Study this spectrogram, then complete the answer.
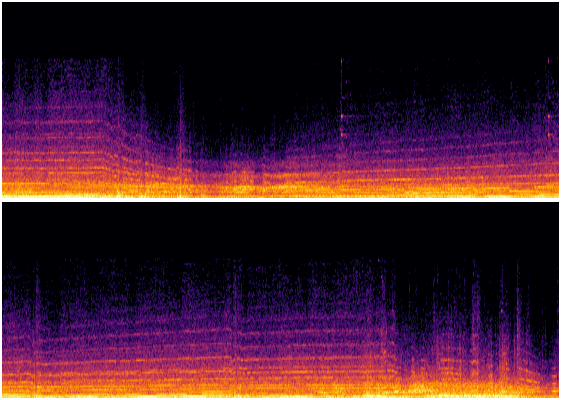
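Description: A racing car engine roars, its pitch dropping on braking and climbing as it shifts up through the gears.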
